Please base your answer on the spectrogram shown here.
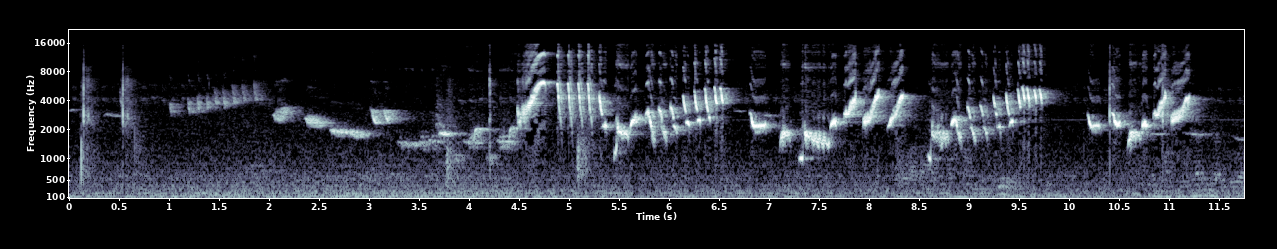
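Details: White-rumped shama, young bird, in full song: opening pure whistles stepping downward, then rapid series of rising sweeps and buzzy trills repeated in quick bursts, loud and varied.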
